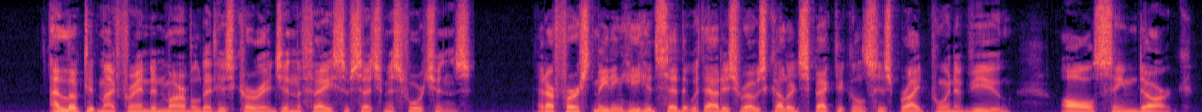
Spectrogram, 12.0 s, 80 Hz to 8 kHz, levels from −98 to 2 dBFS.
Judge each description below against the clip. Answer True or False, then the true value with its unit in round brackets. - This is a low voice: True (100 Hz)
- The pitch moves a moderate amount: False (2.1 semitones)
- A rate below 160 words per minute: False (185 wpm)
